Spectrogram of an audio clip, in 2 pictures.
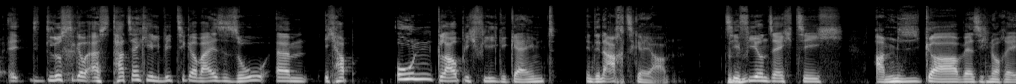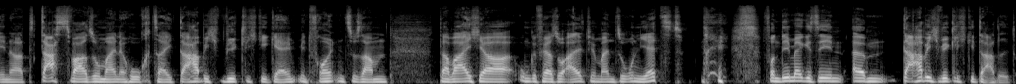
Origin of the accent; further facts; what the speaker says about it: Switzerland; als Schweizer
